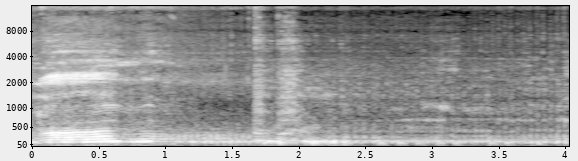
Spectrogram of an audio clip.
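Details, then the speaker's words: 1987 Kawasaki Mojave 250 ATV after repairs (tube in tire, other tire plugged), riding: single-cylinder thump revs crisply, then settles into an even, steady beat; runs clean and healthy. "she rips good though and from the factory you can go straight from first"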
